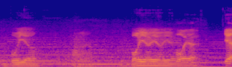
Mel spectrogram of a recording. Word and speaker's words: Buemi: Yeah, Buemi. I always say it like that. Like like buoyant, Buemi.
